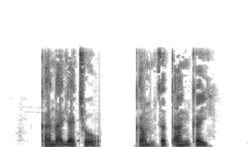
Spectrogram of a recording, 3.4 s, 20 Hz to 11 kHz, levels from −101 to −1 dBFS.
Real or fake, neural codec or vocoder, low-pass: real; none; 7.2 kHz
